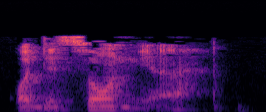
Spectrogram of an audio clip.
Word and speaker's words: Adesanya: In the main event, Alex Paheya taking on Israel Adesanya. Yeah, I'm pretty sure that's how you pronounce it.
